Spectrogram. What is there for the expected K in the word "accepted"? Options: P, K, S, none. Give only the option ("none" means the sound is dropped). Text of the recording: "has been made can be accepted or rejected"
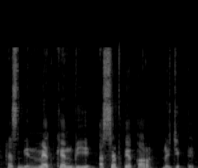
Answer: none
